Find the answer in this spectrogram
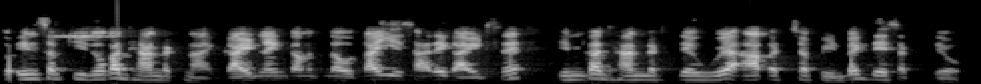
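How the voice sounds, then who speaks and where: A man's voice: medium pitch, fast talker, lo-fi sound. A man teaching a class in a casual, direct way, repeating his points and talking straight to the students. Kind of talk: casual lecture.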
